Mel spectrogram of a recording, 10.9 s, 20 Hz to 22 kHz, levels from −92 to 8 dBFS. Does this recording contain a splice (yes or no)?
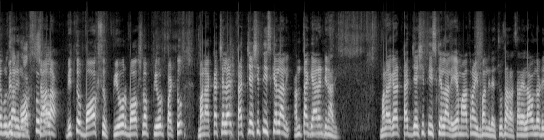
no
